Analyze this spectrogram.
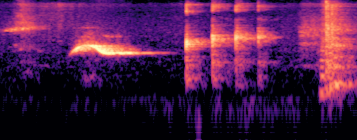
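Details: A Javan myna, which can mimic a person coughing, gives a slurred, falling whistle, then four quick harsh notes and a rough, cough-like burst.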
